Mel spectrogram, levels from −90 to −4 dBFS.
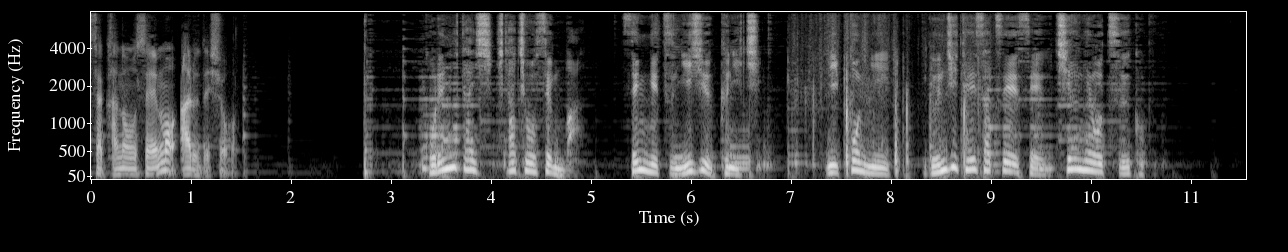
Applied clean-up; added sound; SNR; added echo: neural mask model RNNoise.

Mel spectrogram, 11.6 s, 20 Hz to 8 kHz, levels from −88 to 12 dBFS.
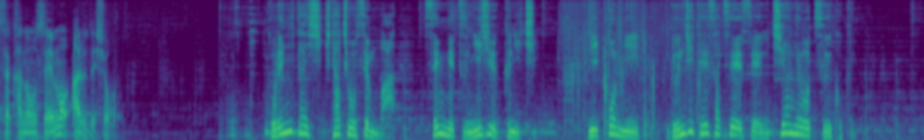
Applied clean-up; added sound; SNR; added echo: neural separator model SepFormer DNS4.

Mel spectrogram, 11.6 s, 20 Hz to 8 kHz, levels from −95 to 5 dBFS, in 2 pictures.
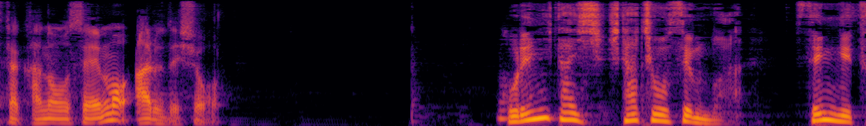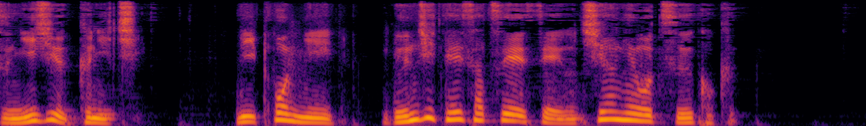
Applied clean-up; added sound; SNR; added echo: neural mask model DeepFilterNet 3.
